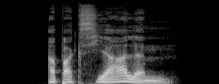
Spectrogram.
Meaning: strong dative masculine/neuter singular of abaxial
- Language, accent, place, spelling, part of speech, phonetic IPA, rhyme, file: German, Germany, Berlin, abaxialem, adjective, [apʔaˈksi̯aːləm], -aːləm, De-abaxialem.ogg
